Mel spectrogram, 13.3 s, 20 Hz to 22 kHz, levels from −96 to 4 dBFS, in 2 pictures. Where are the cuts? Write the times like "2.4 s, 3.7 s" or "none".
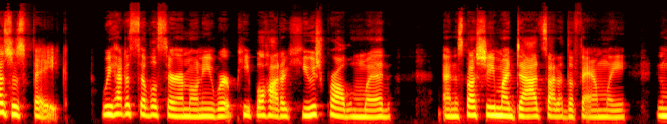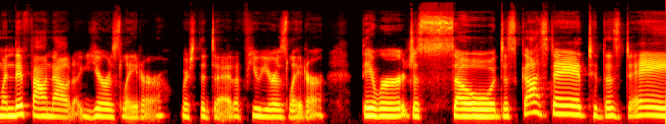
none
